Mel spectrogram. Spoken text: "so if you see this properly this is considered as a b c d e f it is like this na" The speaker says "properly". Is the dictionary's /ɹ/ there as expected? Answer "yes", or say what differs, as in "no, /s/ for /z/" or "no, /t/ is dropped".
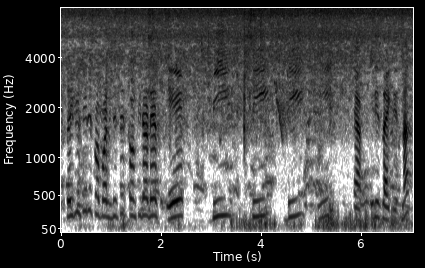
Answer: no, /ɹ/ is dropped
